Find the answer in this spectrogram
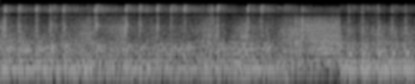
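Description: A machine running steadily, with rapid, closely spaced mechanical strokes in an even rhythm.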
